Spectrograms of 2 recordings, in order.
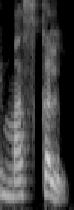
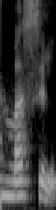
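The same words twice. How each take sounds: First: A k sound is pronounced in the middle. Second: The c is silent, with no k sound. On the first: The speaker calls it wrong. "We don't say muscle" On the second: The speaker calls it right. "Let's move our muscle"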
